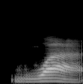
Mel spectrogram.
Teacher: maka ya ucapkan dengan tipis ya, dengan cara memonyongkan dulu di awal wa ya, bukan wa ya.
